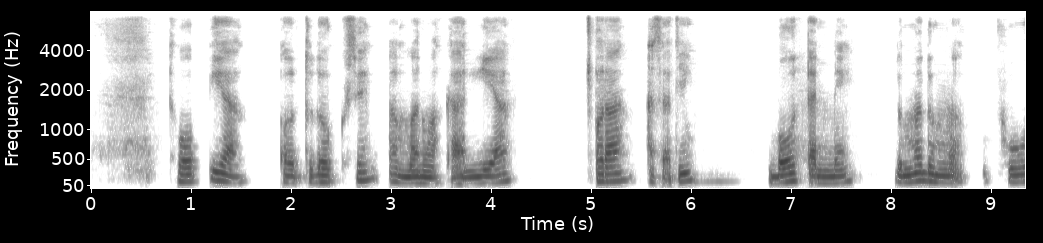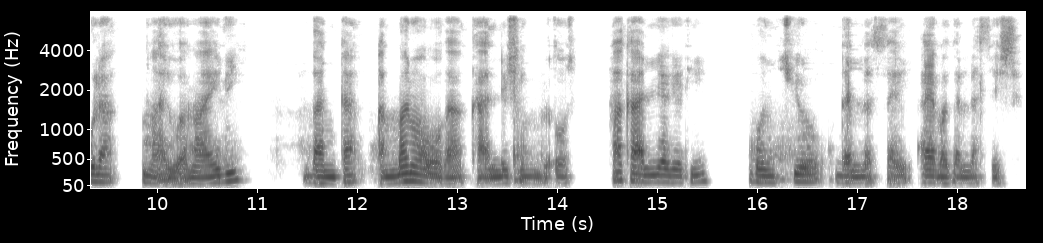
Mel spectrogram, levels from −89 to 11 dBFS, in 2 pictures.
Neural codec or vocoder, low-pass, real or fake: codec, 44.1 kHz, 3.4 kbps, Pupu-Codec; 7.2 kHz; fake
